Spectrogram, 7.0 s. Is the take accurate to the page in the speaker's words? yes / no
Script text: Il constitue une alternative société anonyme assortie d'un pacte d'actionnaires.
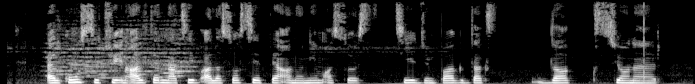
no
